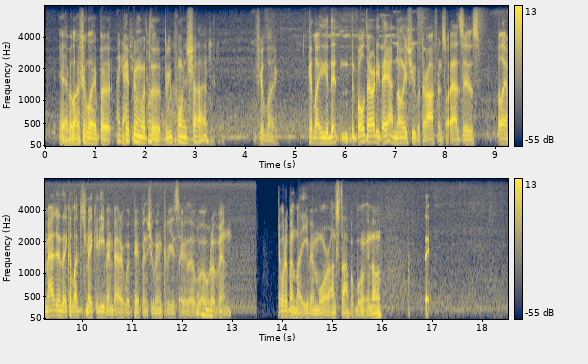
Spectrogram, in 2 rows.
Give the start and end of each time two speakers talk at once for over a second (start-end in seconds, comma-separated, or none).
1.6-3.0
